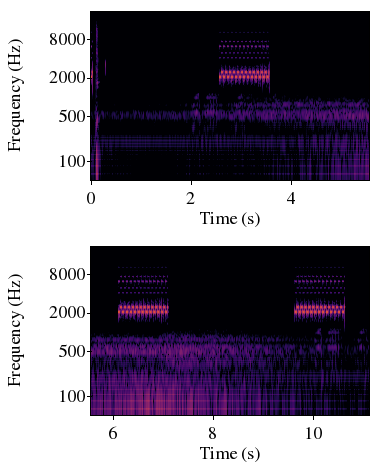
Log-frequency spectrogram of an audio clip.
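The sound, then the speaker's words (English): A phone rings in three evenly spaced electronic bursts, each a high, warbling trill about a second long, over a low steady background hum. “picked his phone on the fifth ring”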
